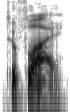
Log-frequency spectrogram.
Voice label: to fly, English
